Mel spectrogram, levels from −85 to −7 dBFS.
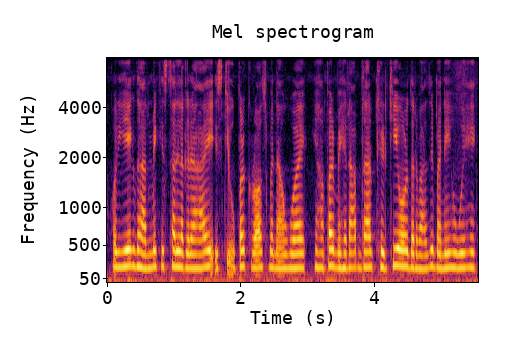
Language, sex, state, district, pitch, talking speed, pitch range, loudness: Hindi, female, Bihar, Gopalganj, 200 Hz, 225 wpm, 195-210 Hz, -15 LUFS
